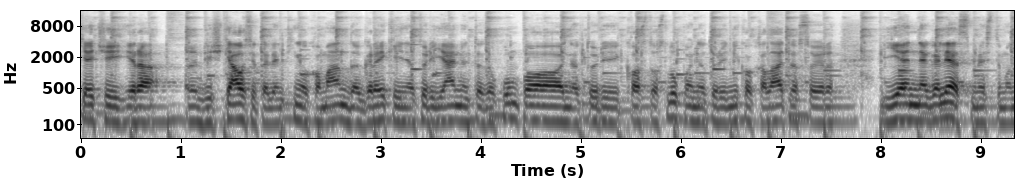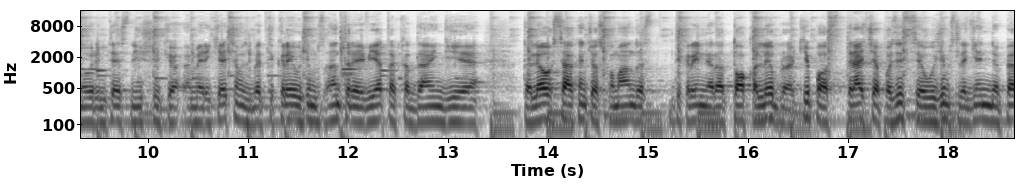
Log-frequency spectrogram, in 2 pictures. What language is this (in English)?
Lithuanian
